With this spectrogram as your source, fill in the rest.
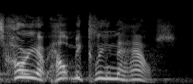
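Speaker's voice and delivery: loud, frantic, mock flustered full panic. Retelling a partner's reaction to news of a visitor, imitating a partner freaking out. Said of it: "She freaks out".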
